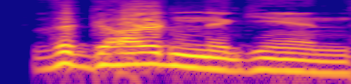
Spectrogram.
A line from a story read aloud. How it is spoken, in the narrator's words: said Eve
